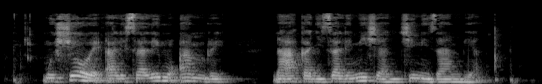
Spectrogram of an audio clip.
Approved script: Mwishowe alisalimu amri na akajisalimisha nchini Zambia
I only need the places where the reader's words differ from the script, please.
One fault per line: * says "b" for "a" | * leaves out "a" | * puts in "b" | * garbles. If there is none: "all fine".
all fine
